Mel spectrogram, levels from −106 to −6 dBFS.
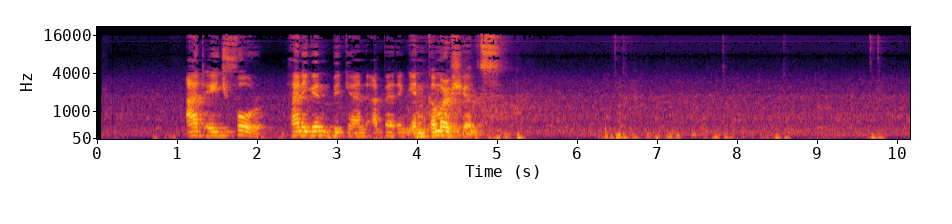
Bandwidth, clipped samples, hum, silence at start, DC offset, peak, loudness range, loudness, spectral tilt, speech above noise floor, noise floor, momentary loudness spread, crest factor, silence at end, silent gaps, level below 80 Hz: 16.5 kHz; under 0.1%; none; 1.1 s; under 0.1%; -2 dBFS; 20 LU; -22 LUFS; -4.5 dB/octave; 33 dB; -54 dBFS; 26 LU; 24 dB; 0.35 s; none; -48 dBFS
